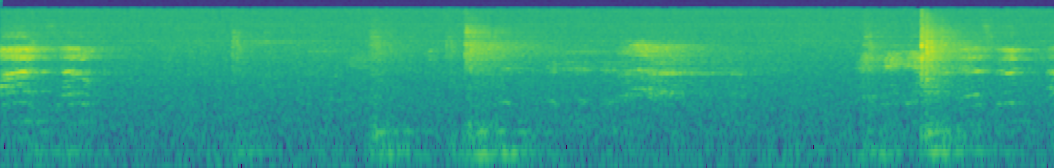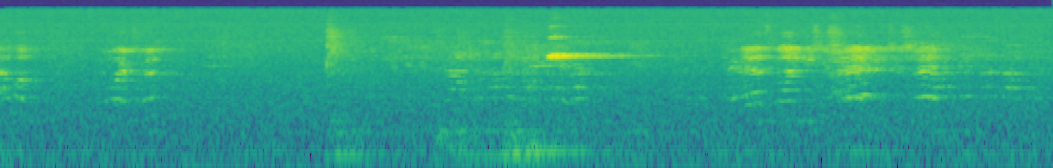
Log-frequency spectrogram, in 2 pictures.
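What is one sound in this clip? Players shout and call to each other across a large echoing indoor hall.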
